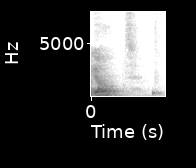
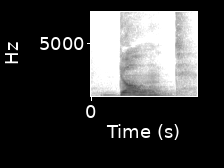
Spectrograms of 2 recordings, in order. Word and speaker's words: don't: can say no I don't repeat no I don't now the pronunciation is don't because many people is which keys and don't know I don't don't say Don say no I don't okay no I don't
